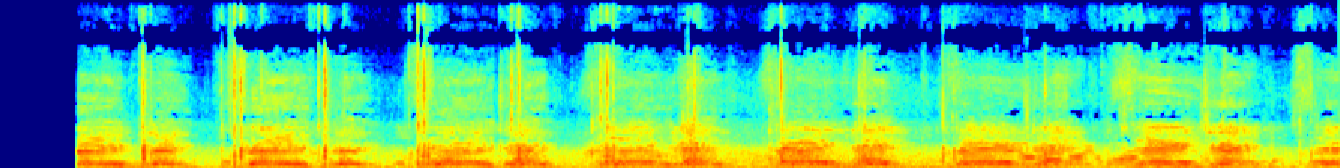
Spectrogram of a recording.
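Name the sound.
protest crowd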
